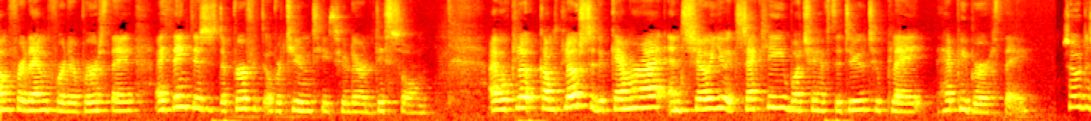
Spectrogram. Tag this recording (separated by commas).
Speech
